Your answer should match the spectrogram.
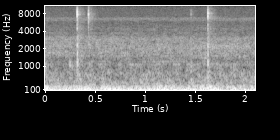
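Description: Near silence with a few faint computer mouse clicks: a quick pair about a third of a second in and one more a little past halfway through.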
